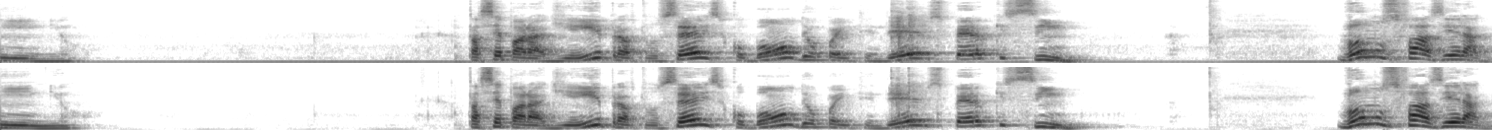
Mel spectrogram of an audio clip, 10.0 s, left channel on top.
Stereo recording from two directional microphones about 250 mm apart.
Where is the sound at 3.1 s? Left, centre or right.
Right.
